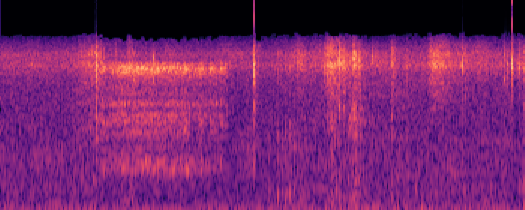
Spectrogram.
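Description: Cicada giving a brief buzz, starting with a click about a second in and lasting about a second, followed by a few short clicks near the end, over a steady low background rumble.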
